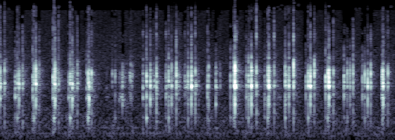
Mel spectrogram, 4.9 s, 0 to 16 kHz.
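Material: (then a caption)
Soft plastic. Fingertips tap fast on a small, soft, hollow plastic toothpaste tube held upright in both hands. A rapid, uneven run of short, crisp plastic clicks and ticks sounds with a bright, papery edge around 1.7 kHz and almost no low end. Each tap dies away almost instantly.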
